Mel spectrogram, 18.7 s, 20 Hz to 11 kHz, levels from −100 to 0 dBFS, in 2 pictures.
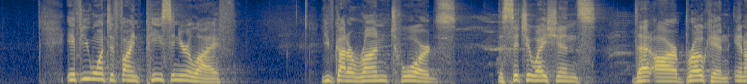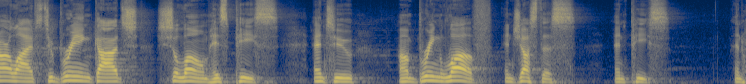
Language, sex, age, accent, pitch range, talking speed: English, male, 40-59, American, 145-215 Hz, 120 wpm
